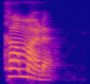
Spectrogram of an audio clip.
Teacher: Tienen el acento en la antepenúltima sílaba. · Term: esdrújulas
